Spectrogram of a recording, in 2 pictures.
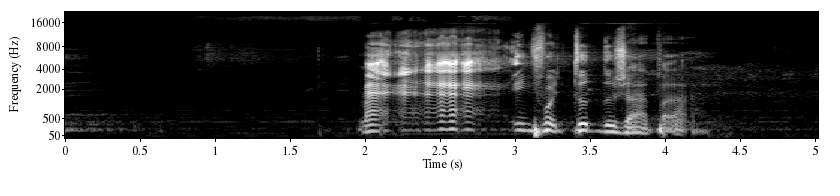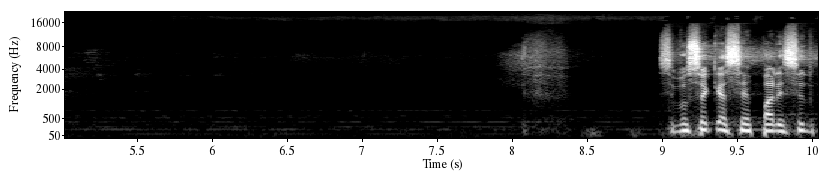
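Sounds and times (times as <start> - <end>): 
speech: 2.0 - 2.3, 3.0 - 4.3, 9.1 - 10.0
sheep bleating: 2.0 - 3.0.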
